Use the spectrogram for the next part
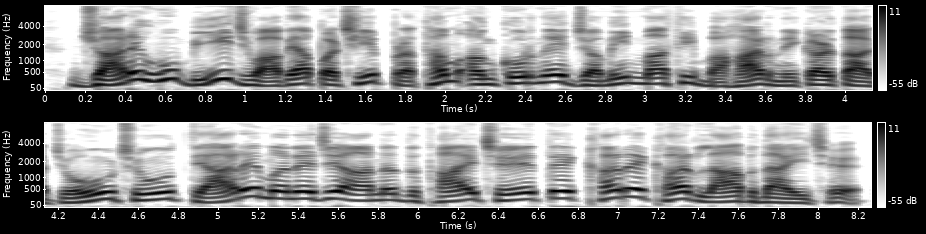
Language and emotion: Gujarati, happy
